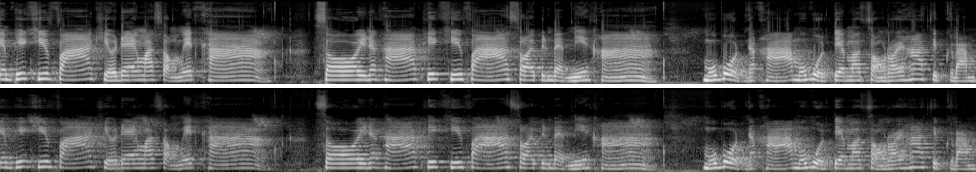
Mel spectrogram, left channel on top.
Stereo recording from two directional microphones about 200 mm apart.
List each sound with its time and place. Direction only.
0.0 s a woman's voice: 50° left (ahead or behind)
7.0 s a woman's voice: 35° left (ahead or behind)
